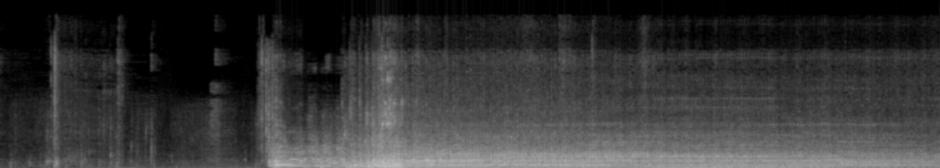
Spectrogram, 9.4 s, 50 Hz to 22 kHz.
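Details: Circa 1991–92 John Deere 455G track loader, sitting unused: brief cranking, then the diesel catches with a loud surge and settles into a steady, even idle; engine starts after sitting.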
